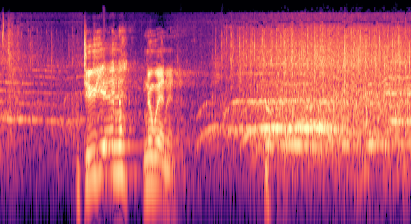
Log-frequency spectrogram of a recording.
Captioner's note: applause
